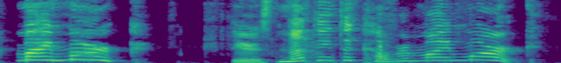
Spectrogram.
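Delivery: sudden dread, nowhere to hide; panicked. A narrator's reading. Bunny realises her mark will show, panicked cry.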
